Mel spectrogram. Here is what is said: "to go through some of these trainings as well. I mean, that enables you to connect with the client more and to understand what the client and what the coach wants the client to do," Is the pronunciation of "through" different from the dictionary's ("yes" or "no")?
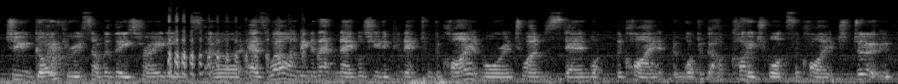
no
